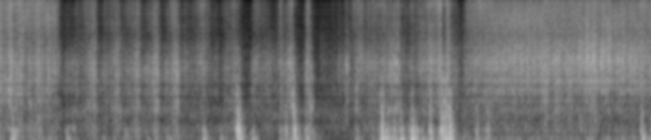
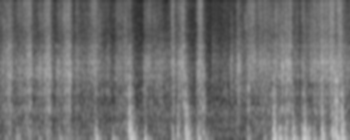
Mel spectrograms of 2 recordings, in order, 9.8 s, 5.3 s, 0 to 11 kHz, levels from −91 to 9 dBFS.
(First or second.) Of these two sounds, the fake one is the first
